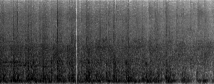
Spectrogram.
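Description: A burst of approval from members of a parliamentary chamber: a dense clatter of many rapid thumps and claps, thinning out near the end.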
